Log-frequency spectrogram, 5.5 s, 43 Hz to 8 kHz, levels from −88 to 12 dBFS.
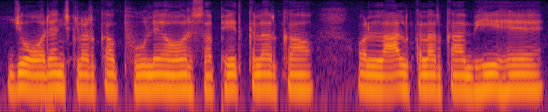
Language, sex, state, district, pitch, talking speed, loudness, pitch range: Hindi, male, Jharkhand, Deoghar, 125 Hz, 175 wpm, -15 LUFS, 120-125 Hz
